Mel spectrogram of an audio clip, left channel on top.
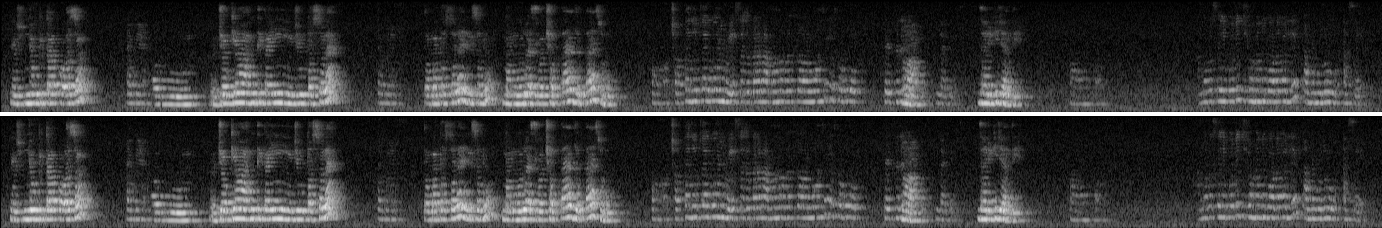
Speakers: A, on the right; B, on the right.
A: ଯୋଉ
B: ଆଜ୍ଞା
A: ପିତ୍ତଳ କଳସ।
B: ଆଜ୍ଞା।
A: ଆଉ ଯଜ୍ଞ ଆହୁତି ପାଇଁ ଯୋଉ ତସଲା।
B: ତାଙ୍କ ପାଇଁ।
A: ତମ୍ବା ତସଲା ଏଇ ସବୁ ମାମୁଁ ଘରୁ ଆସିବ ଛତା ଜୋତା ସବୁ।
B: ଓହୋ ଛତା ଜୋତା କଣ ହୁଏ ସେ ଯେତେବେଳେ ବ୍ରାହ୍ମଣ ବେସ ହୁଅନ୍ତି ଏ ସବୁ। ସେଇଥିରେ
A: ହଁ
B: ଲାଗେ।
A: ଧରିକି ଯାଆନ୍ତି।
B: ଓ ହୋ। ଆମର ସେହିପରି ଝିଅ ମାନେ ବଡ ହେଲେ ମାମୁଁ ଘରୁ ଆସେ।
